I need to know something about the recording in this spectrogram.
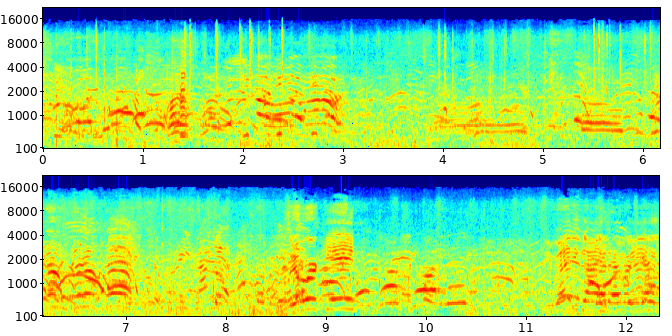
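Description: Adult men and women on the sideline call out and cheer.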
